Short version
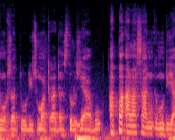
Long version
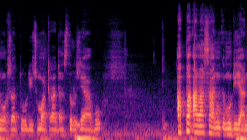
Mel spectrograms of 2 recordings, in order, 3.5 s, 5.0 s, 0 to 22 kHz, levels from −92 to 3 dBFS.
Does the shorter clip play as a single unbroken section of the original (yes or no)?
no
